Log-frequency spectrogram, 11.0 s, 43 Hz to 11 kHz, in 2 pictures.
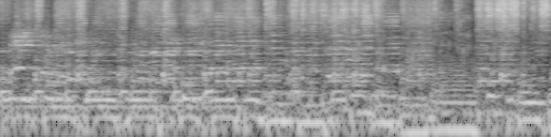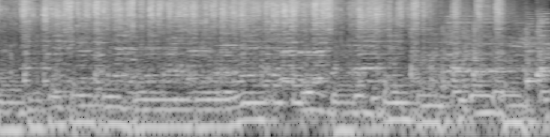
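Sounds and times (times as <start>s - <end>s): button accordion: 0.0s - 11.0s
steady percussion: 0.0s - 11.0s
walking bass line: 0.0s - 11.0s.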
